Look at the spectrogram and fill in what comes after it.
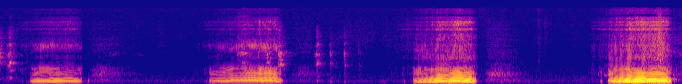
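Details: Person snoring again: loud, rattling, voiced snores on each breath in, about four in fourteen seconds, with quiet breaths out between.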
